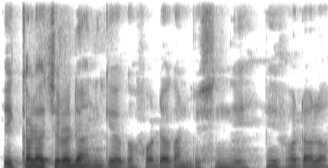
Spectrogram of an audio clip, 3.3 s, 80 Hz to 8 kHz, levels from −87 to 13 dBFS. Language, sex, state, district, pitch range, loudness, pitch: Telugu, male, Andhra Pradesh, Sri Satya Sai, 105-115 Hz, -19 LUFS, 110 Hz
